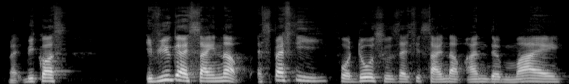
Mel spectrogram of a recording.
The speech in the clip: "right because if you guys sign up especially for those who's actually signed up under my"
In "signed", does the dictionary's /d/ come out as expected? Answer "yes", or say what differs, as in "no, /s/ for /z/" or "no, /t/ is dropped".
no, /d/ is dropped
